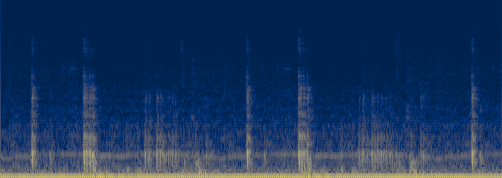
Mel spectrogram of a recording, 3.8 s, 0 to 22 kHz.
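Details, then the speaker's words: 2017 Ford Transit 350 diesel dually wiper motor and linkage after greasing all four ball joints and spraying lithium grease into the arm shafts: even motor hum with soft regular thumps, no squeak or grinding; noise fixed. "I'm gonna try it out and see what sound we have now and I don't hear anything like we used to hear"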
